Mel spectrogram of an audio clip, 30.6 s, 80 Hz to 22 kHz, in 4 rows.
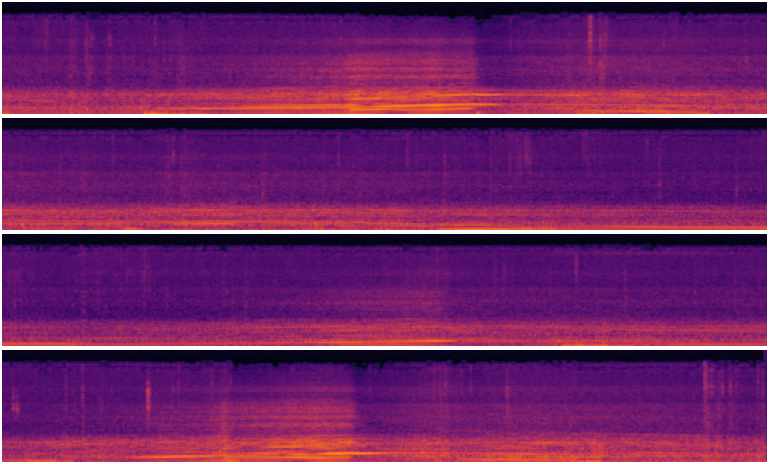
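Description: Corvette Stingray's 6.2-litre V8 heard from inside the cabin, pulling in second gear on a winding road. The revs climb sharply twice, a few seconds in and again past the midpoint, each time cut off as the throttle lifts, and sag and build again in between.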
